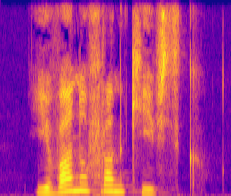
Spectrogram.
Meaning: Ivano-Frankivsk (a city, the administrative centre of Ivano-Frankivsk urban hromada, Ivano-Frankivsk Raion and Ivano-Frankivsk Oblast, Ukraine)
- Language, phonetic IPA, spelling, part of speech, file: Ukrainian, [iˌʋanɔ frɐnʲˈkʲiu̯sʲk], Івано-Франківськ, proper noun, Uk-Івано-Франківськ.oga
